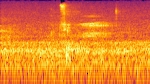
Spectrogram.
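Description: Quiet room tone with one faint click about a second in, then a short soft hiss: small handling sounds as a concealer wand is taken up and brought to the face.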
